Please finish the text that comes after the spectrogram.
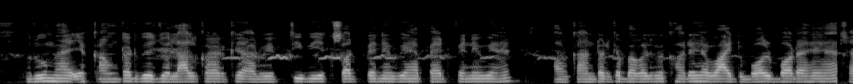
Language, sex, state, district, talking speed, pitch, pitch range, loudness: Bajjika, male, Bihar, Vaishali, 220 wpm, 135 Hz, 130-135 Hz, -27 LUFS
